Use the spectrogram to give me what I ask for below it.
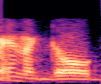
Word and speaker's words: McDowell: I say McDowell because that's the way they pronounce it there. It's spelled like McDowell, like the county.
